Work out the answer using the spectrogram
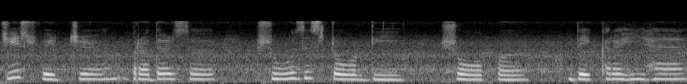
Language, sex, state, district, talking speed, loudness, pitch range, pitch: Punjabi, female, Punjab, Kapurthala, 85 wpm, -17 LUFS, 230-250 Hz, 240 Hz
